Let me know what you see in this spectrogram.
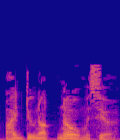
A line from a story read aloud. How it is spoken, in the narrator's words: she said, her voice unsteady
